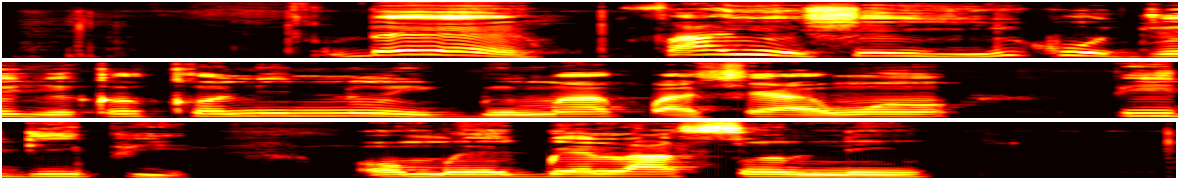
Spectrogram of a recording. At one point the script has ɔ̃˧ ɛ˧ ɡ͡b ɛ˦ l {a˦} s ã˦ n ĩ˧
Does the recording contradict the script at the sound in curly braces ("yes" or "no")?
no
